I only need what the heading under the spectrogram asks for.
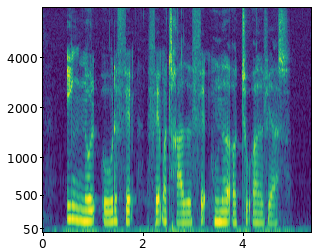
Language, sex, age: Danish, male, 22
